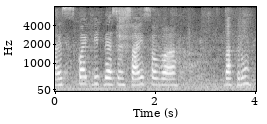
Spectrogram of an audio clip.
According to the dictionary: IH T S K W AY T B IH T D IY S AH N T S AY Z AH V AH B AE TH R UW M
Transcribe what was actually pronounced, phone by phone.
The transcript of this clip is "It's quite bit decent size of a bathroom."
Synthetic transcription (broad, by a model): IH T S K W AY T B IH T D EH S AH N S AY S AH V AH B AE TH R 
